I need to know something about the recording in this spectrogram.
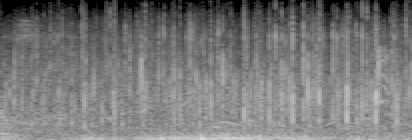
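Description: Crowd applauding: many scattered hand claps at once, not in time with each other.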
